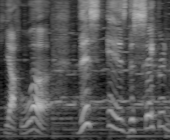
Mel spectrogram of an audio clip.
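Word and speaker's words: יהוה: Waw, Hey, Yod, Hey, Wow, Hey, which is pronounced Yahuwah.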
